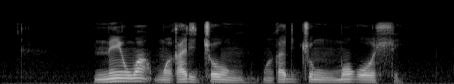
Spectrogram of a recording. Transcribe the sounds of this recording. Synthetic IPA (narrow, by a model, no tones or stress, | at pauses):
n̩nɛwamʊɣadit͡ʃʼoŋ̩mʊɣadit͡ʃʼoŋ̩moɣʊːɬɛ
